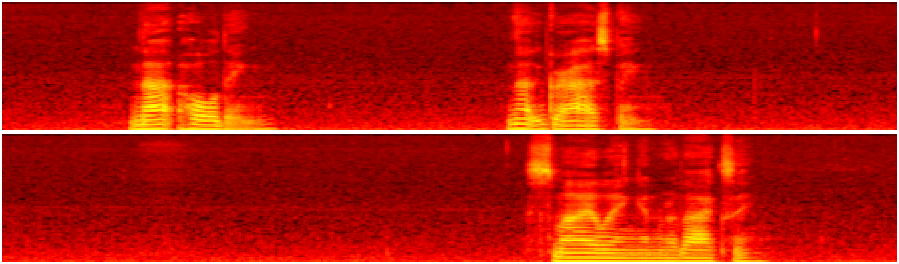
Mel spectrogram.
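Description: A man speaks calmly and slowly into a nearby microphone, in short phrases with long pauses.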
